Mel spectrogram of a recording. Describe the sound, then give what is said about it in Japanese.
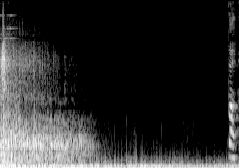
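A heavy explosion bursts at the start and trails off into a long, low rumbling decay, with a brief high-pitched electronic tone at the very end. “爆発音です。”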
